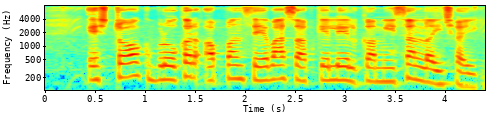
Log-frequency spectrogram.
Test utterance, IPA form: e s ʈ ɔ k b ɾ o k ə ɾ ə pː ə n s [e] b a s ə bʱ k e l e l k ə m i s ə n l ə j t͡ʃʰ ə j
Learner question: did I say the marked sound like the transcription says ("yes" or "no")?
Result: yes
